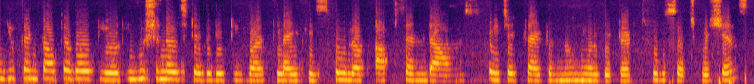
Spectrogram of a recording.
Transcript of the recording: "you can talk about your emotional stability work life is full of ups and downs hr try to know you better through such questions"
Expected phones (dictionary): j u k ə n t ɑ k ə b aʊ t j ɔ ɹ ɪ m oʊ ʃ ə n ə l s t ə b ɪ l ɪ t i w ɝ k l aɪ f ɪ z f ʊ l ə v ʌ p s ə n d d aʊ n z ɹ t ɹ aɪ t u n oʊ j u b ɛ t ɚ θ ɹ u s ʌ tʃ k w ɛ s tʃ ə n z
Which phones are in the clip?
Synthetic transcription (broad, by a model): j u k ə n t ɑ k ə b aʊ t j ɔ ɹ ɪ m oʊ ʃ ə n ə l s t ə b ɪ l ɪ t i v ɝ k l aɪ f ɪ z f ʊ l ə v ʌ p s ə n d d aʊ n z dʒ t ɹ aɪ t u n oʊ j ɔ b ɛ t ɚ t ɹ u s ʌ tʃ k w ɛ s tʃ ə n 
